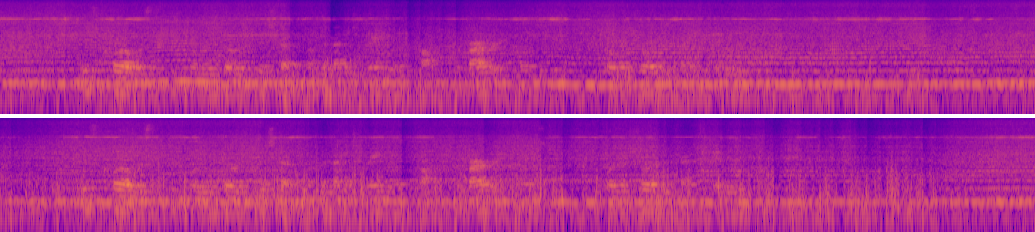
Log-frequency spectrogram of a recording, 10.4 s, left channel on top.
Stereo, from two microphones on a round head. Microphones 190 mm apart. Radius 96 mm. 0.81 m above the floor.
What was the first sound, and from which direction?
A man speaking, 10° right (ahead or behind).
